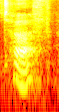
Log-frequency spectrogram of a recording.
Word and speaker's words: tough: Okay, now this one's a tricky one because I've underlined the word tough and I've actually highlighted 3 different silent letters, okay, and I'm going to explain that. So that's definitely a silent letter because we tend to, when we're saying that word, tough, pronounce the sound. And the G and the H together actually, in this case, forms the F sound. So tough. So there's lots of letters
